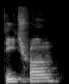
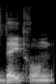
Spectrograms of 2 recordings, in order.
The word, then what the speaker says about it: Detron: to a Dutch firm called Detron, pronounced in English. I think it's Datron in the Netherlands, or in Dutch, I mean.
